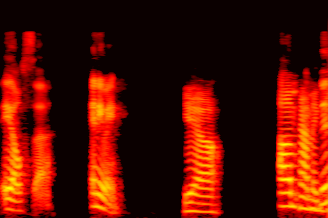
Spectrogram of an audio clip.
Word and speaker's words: Ailsa: So this is one of those like it's not Elsa like Frozen, it's Ailsa.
